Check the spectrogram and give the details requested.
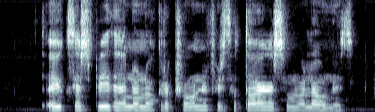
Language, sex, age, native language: Icelandic, female, 20-29, Icelandic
